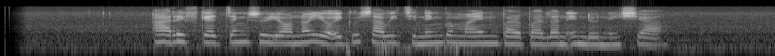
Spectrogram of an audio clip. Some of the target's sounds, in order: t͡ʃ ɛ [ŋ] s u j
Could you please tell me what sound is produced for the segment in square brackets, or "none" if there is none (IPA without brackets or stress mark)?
ŋ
